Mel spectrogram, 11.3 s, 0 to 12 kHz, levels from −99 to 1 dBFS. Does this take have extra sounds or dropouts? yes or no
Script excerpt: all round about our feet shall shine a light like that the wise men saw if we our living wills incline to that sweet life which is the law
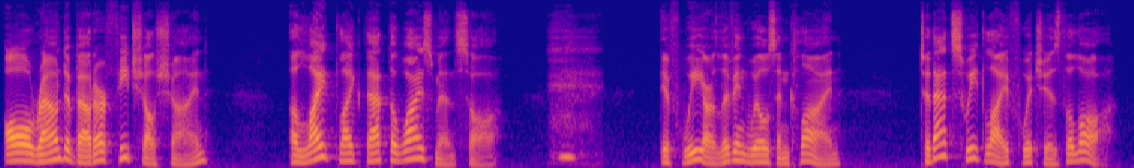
yes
